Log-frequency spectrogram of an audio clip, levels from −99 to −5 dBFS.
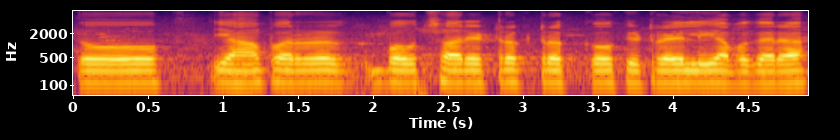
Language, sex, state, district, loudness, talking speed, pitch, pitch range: Hindi, male, Haryana, Charkhi Dadri, -16 LUFS, 120 wpm, 115 Hz, 115-120 Hz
